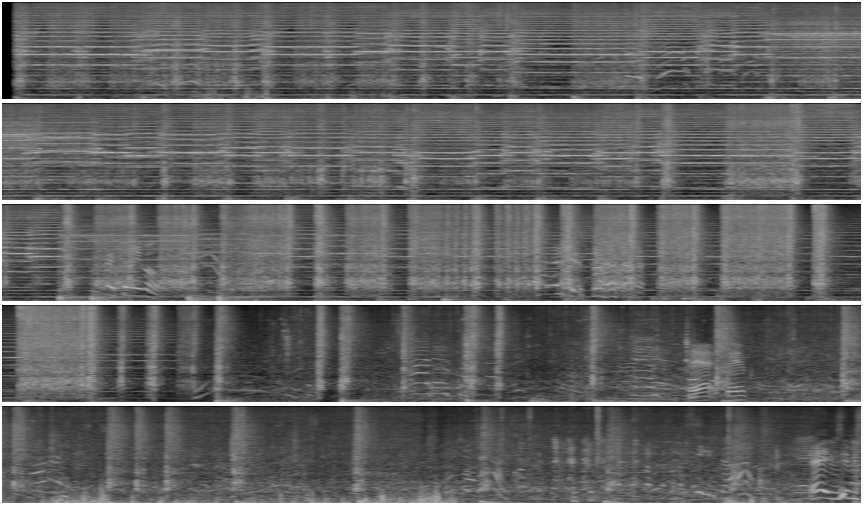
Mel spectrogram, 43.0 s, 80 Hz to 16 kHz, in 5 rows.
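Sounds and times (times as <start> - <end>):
bagpipes playing a tune: 0.2 - 42.9
marching snare and tenor drums: 0.2 - 42.9.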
